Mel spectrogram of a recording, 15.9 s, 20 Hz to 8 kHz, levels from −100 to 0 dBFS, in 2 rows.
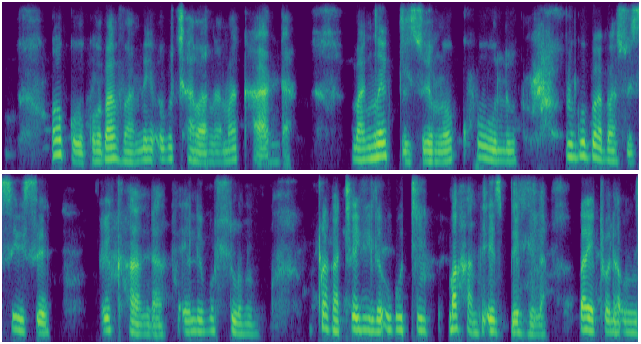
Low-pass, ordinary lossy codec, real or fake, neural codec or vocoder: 7.2 kHz; Opus, 24 kbps; fake; codec, 24 kHz, 3 kbps, HILCodec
